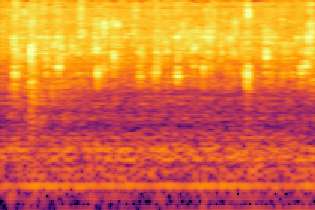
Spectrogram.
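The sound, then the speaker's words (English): Sliced sausage sizzles in a frying pan: a steady, hissing fry with small pops and crackles scattered throughout, no voices over it. “And then I cut those into little slices. And that's what's in the frying pan now.”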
